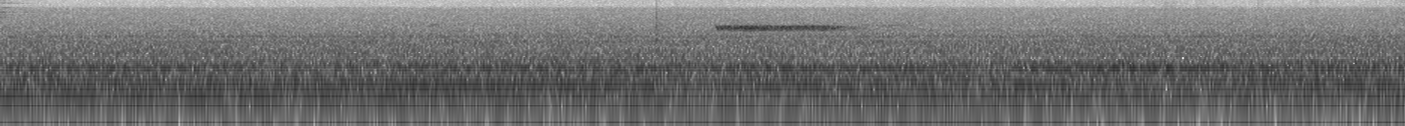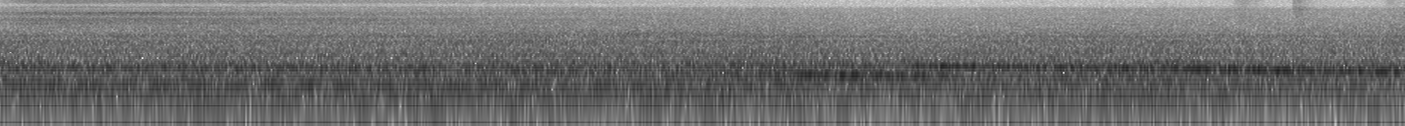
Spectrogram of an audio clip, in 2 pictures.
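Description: Trains at an underground railway platform: a steady low rumbling hum with a regular throb from a train standing at the platform, and a short high beep about seven seconds in. In the last few seconds a commuter electric train moves along the platform, its motor whine falling in pitch as it slows.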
